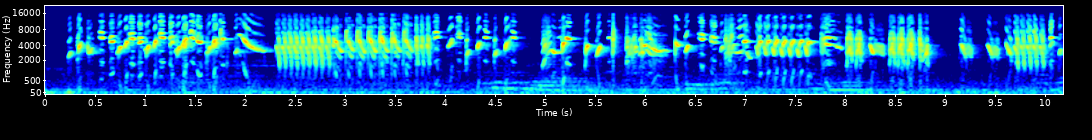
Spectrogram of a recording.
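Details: European goldfinch from the wild, singing a tutoring song: long run of quick tinkling twitters broken by dense buzzy rattles and slurred whistles, continuous for ten seconds.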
